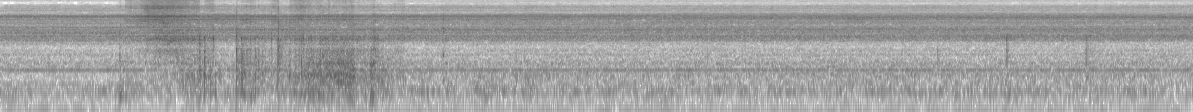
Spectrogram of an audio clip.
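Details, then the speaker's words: Cheap TIG welder laying a bead with an unsharpened tungsten: a hissing arc that surges and crackles unevenly, jumping left and right, then settles; the arc wander comes from a dull tungsten that needs sharpening. "see how it you can see it you can hear it if my arc is jumping left and right"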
